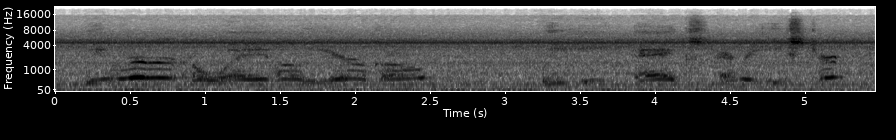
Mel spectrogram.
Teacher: when I listen to her voice I hear tremendous strain severe strain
